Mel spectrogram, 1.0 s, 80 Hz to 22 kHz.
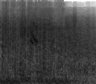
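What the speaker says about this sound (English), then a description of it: "the stock gunfire sound, typically used in spaghetti westerns" Stock gunfire sound effect from a 1984 action film, the kind long used in spaghetti westerns: a loud, dense burst of shots and booms filling a single second, tapering slightly at the end.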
